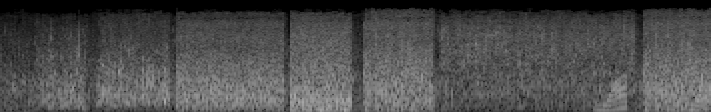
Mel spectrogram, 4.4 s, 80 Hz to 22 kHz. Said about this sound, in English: Select an ambience. And we want that waterfall noise. Let's see here. Rumble 4. Rumble. Boom. Let's see, where's that waterfall noise?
